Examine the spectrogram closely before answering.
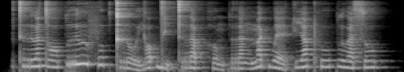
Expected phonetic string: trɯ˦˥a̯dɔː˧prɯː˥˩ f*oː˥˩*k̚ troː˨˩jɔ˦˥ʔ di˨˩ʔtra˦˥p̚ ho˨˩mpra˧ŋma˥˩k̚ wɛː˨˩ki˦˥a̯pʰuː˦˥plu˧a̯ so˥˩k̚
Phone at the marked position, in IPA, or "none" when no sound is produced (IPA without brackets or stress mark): o˥˩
